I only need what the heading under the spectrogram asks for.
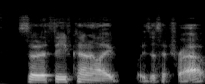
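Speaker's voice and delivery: ordinary talk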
